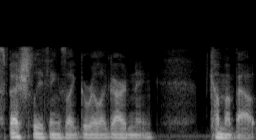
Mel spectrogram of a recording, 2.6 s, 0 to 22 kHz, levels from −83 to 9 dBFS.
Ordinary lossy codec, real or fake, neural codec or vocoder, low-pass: MP3, 32 kbps; real; none; 5.4 kHz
